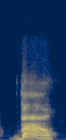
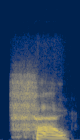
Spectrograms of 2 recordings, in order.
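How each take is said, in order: First: The word begins with a B sound. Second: The word begins with an F sound. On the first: The speaker calls it wrong. "no se lee Bao" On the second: The speaker calls it right. "se lee Fao"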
